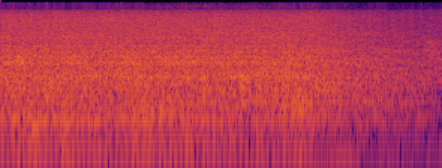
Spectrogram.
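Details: Toro mower with Kawasaki engine after new carburetor and oil change, started on choke: steady, even beat for a couple of seconds then fades off; running healthy, some smoke from earlier flooding.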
